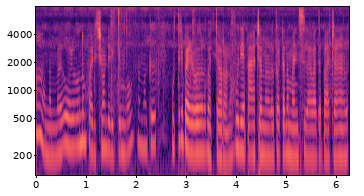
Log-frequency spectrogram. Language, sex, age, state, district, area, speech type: Malayalam, female, 18-30, Kerala, Alappuzha, rural, spontaneous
